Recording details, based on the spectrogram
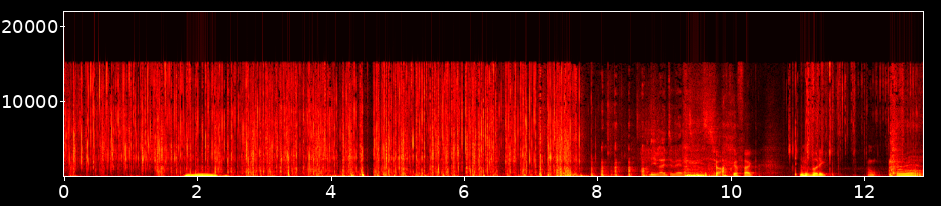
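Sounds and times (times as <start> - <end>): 
plastic snack bag crinkling as it is pulled open: 0.0 - 8.1, 10.8 - 12.8
laughter: 7.8 - 10.2
speech: 8.8 - 12.8.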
